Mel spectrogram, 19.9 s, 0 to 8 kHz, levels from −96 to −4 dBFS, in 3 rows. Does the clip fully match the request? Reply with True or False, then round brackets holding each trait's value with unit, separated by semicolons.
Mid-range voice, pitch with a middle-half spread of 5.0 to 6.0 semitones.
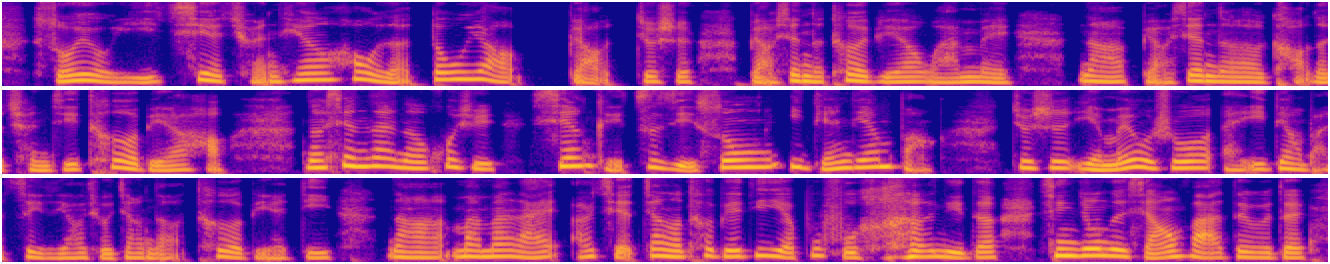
False (195 Hz; 5.5 semitones)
